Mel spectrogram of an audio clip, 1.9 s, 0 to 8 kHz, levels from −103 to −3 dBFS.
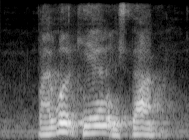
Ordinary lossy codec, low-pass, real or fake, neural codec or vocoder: none; 7.2 kHz; fake; codec, 24 kHz, 3 kbps, HILCodec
